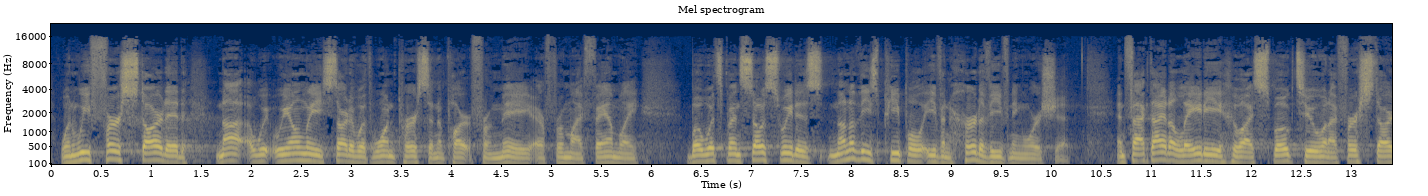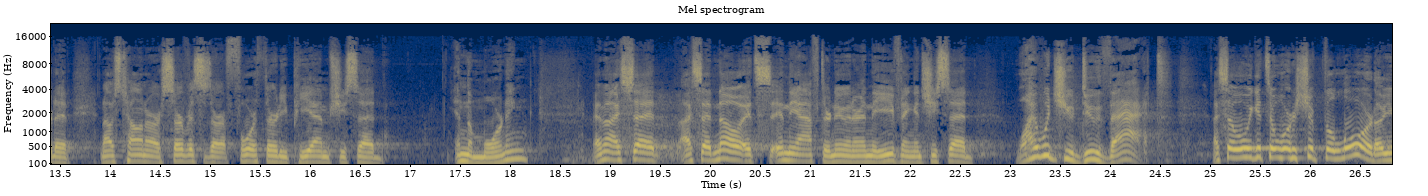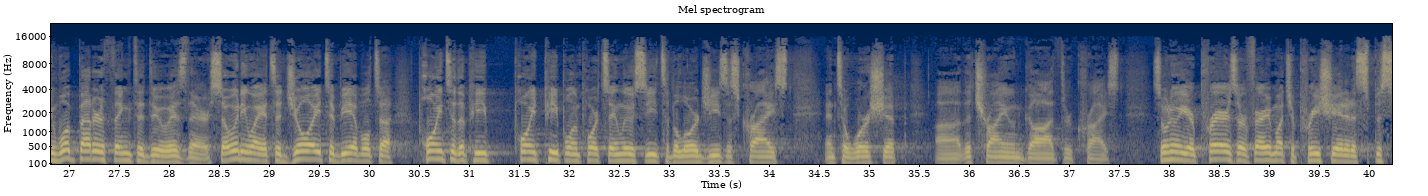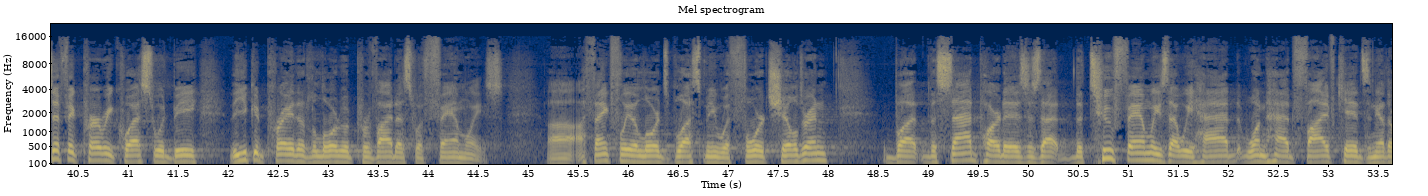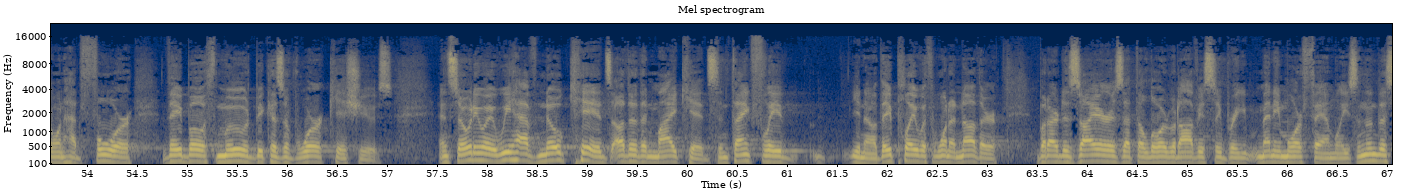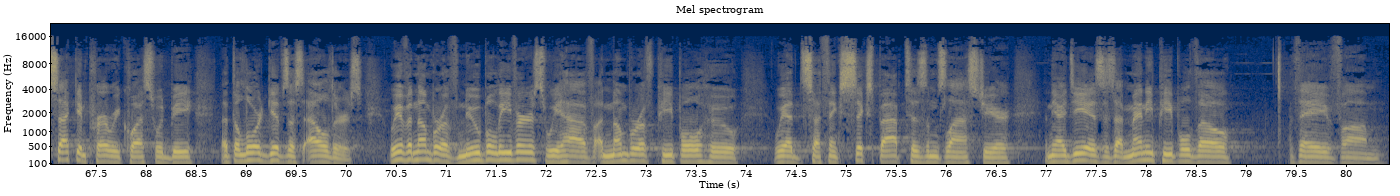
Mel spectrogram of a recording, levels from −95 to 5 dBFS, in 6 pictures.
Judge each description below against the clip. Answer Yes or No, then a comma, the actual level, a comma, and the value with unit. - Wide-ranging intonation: No, average, 4.2 semitones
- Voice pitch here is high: No, low, 130 Hz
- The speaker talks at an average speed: No, fast, 210 wpm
